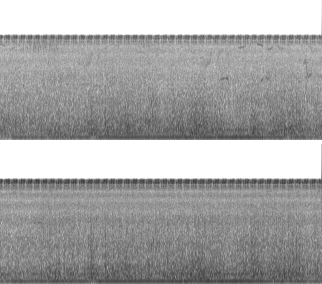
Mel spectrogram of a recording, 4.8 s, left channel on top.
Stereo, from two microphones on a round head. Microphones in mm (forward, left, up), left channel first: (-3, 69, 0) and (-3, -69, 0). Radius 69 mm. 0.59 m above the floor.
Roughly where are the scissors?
I don't hear scissors.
